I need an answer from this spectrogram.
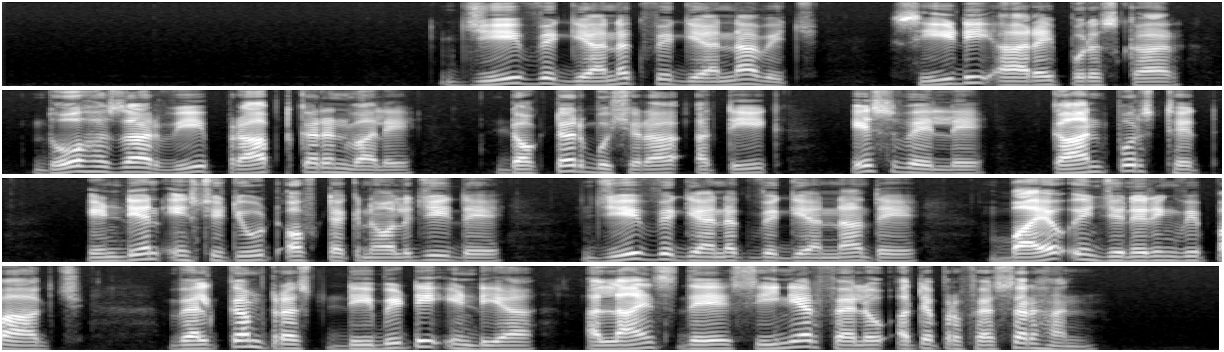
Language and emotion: Punjabi, neutral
